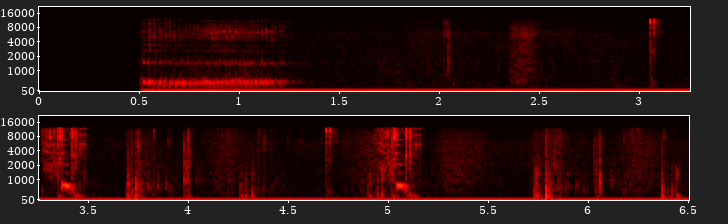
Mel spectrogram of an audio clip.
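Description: A single low, drawn-out belch, then quiet room noise with a few faint clicks and rustles.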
